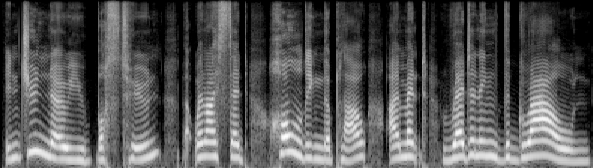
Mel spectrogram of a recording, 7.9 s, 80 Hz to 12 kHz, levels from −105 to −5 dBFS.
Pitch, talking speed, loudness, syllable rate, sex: 230 Hz, 130 wpm, -17 LUFS, 3.1 syllables/s, female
